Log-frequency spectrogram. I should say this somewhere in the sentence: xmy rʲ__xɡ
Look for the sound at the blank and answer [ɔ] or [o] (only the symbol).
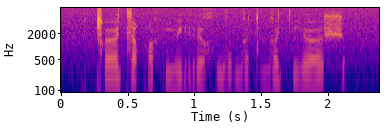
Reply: ɔ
